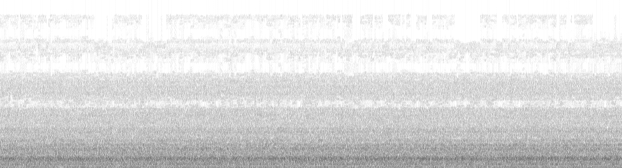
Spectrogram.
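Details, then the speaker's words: Traxxas Maxx ESC/motor cooling fan, replacement fan fitted after stock fans broke from a casing-gap design flaw: smooth, steady airy hiss with mid-pitched hum, no buzz or ticking, much quieter than stock; running cleanly, durability unproven. "so there as you can tell it's significantly quieter than the stock fans so as I say I will reserve judgment on whether they're going to be fit for purpose"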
